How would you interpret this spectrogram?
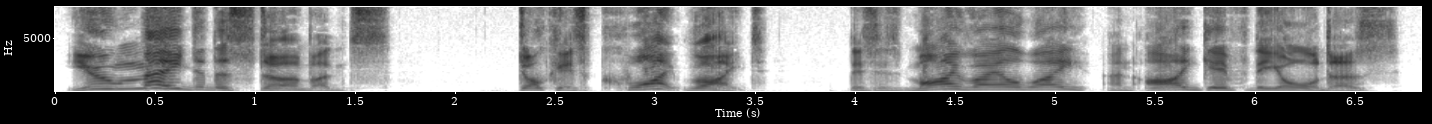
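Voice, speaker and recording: A man's voice: wildly swooping pitch, unhurried, sharp tone, no room sound, clean studio sound, full character voice. A man voicing a commanding storybook railway controller, authoritative and blustery but kindly. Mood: stern, thundering. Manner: booming, authoritative.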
